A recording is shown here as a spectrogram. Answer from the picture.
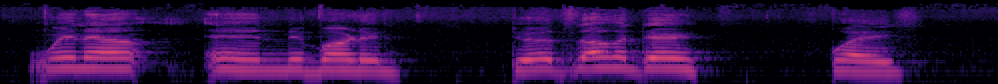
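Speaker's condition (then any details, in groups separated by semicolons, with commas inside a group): Cerebral palsy; from birth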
